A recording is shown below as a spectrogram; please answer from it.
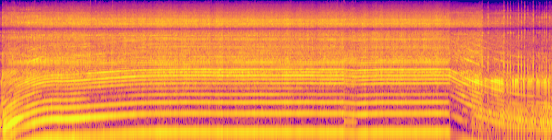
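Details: Echo backpack leaf blower, two-stroke, after topping up fuel that had run low: it revs up cleanly, holds a steady high pitch for several seconds, then drops back without sputtering; it runs properly.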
